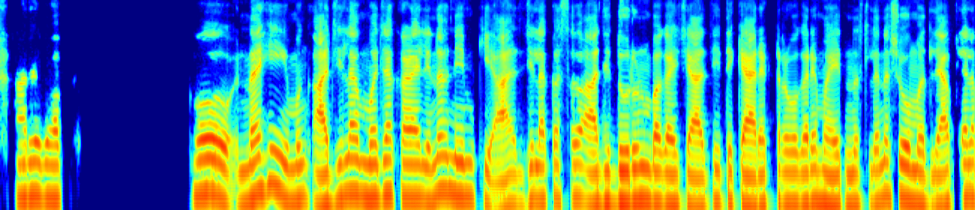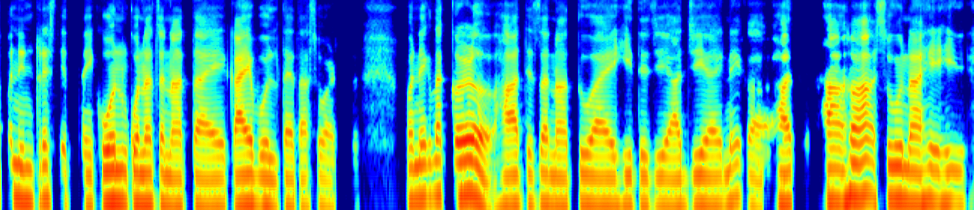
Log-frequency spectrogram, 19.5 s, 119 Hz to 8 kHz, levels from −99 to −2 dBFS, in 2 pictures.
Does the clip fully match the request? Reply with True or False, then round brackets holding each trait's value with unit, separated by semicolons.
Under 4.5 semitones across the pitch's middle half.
True (3.4 semitones)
